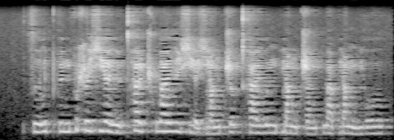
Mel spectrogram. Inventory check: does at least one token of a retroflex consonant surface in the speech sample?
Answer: yes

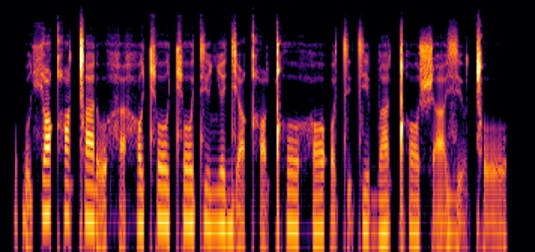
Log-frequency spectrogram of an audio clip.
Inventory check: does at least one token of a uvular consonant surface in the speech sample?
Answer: yes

